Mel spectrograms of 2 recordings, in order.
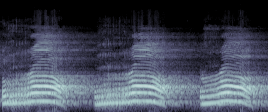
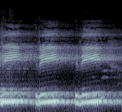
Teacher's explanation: جب ہم را بولیں گے تو اس میں سے وائبریٹ ہوگی، اور را کے اوپر جب زبر اور پیش ہوگی تو را موٹی پڑی جائے گی، را را را ایسے۔ جب زیر ہوگی تو باریک پڑی جائے گی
